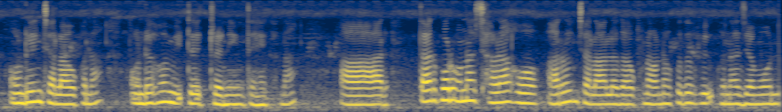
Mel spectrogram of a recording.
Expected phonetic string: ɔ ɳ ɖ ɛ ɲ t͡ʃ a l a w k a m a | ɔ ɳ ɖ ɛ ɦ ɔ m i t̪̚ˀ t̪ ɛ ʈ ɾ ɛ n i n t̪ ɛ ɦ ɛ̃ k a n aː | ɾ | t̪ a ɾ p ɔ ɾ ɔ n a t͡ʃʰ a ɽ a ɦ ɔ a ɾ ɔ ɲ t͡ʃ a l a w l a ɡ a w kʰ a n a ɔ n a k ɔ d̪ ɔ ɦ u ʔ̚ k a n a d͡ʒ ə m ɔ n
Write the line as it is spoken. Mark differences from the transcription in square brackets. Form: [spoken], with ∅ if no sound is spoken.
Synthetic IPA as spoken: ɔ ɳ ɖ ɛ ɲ t͡ʃ a l a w k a [n] a | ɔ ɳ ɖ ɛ ɦ ɔ m i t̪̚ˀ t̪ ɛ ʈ ɾ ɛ n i [ŋ] t̪ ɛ ɦ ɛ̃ k a n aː | ɾ | t̪ a ɾ p ɔ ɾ ɔ n a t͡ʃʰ a ɽ a ɦ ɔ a ɾ ɔ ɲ t͡ʃ a l a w l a ɡ a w [k] a n a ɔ n a k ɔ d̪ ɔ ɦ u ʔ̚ k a n a d͡ʒ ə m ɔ n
